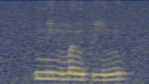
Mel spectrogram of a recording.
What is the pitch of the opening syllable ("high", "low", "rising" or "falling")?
falling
